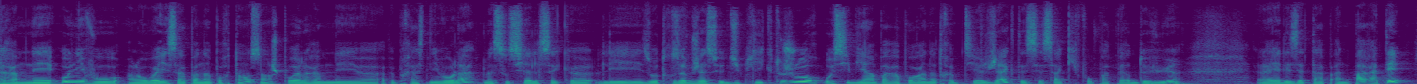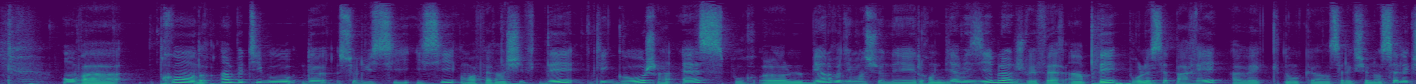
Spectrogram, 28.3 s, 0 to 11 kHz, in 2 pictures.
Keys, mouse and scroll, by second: 5.9-6.9 scroll down 9, 6.4-6.9 scroll up 1, 6.9-8.2 scroll up 3, 8.2 Tab, 9.0 z, 9.6 middle click, 10.3-11.5 scroll down 4, 11.5 ctrl+s, 13.9 shift+middle click, 14.4-14.7 scroll up 3, 15.0 right click, 15.5 Tab, 15.9-16.7 scroll up 3, 17.0 alt+right click, 18.3 shift+d, 19.6 s, 22.5 middle click, 24.3 p.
